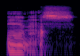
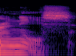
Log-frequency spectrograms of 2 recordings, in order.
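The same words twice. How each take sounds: First: "anise" as AN-iss, stress up front; "anise" ending in a short -iss; anise pronounced AN-iss. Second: "anise" as uh-NEECE, stress at the end; "anise" rhyming with niece; anise pronounced uh-NEECE. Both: Shown as a demonstration. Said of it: "however you pronounce that".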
